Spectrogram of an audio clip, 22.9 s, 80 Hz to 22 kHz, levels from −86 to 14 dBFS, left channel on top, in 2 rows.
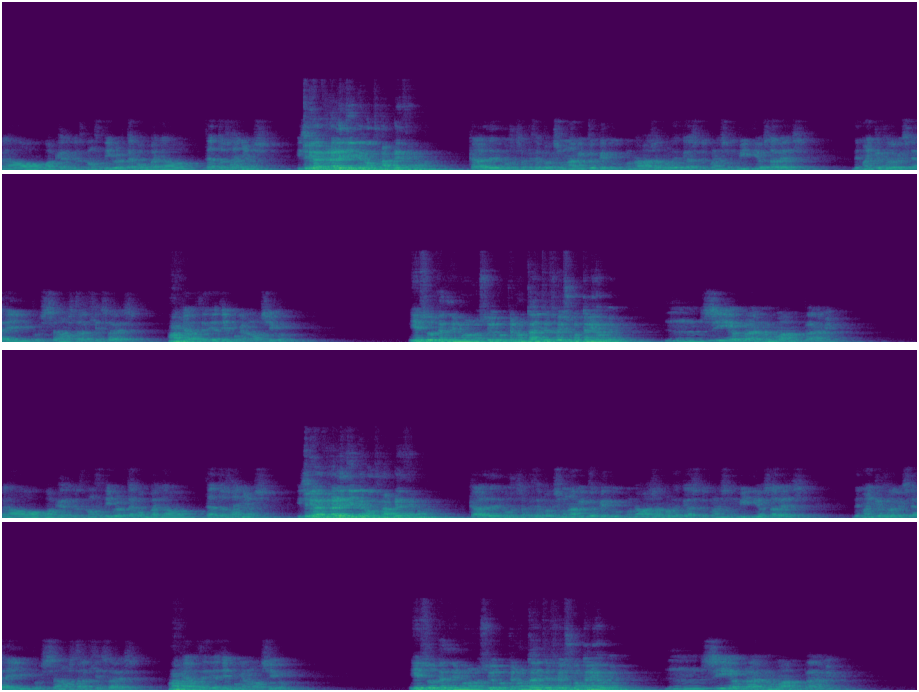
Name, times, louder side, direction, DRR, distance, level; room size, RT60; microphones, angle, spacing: voice 1, 0.0-2.3 2.5-3.3 3.7-4.7 5.8-10.0 10.6-13.1 13.7-15.0 19.7-21.8, equal, 20° left, -10 dB, 0.6 m, -33 dB
voice 2, 3.8-5.4 13.5-13.8 16.5-19.1, equal, 50° left, -6 dB, 1.0 m, -24 dB
3.4 x 2.3 x 2.3 m, 1.1 s
head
